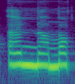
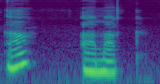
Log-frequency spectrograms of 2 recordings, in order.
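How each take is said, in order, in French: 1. Le son n se lie à « hamac ». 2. Le son n reste séparé de « hamac ». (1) "on ne dit pas un hamac, on ne fait pas la liaison" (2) "On dit un hamac"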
